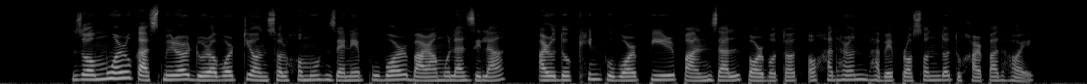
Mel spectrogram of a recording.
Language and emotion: Assamese, neutral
